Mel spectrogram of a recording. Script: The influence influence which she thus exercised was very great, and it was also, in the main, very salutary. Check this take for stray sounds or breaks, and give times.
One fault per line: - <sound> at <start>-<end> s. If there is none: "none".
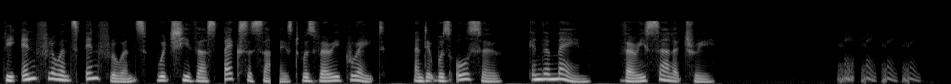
- dropout at 2.7-2.8 s
- laugh at 8.4-9.2 s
